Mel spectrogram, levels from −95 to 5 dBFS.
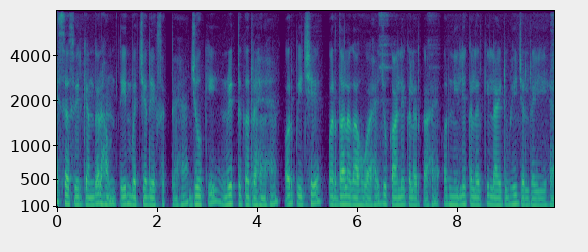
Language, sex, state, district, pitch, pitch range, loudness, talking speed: Hindi, male, Bihar, Bhagalpur, 120 Hz, 115-130 Hz, -29 LUFS, 215 wpm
